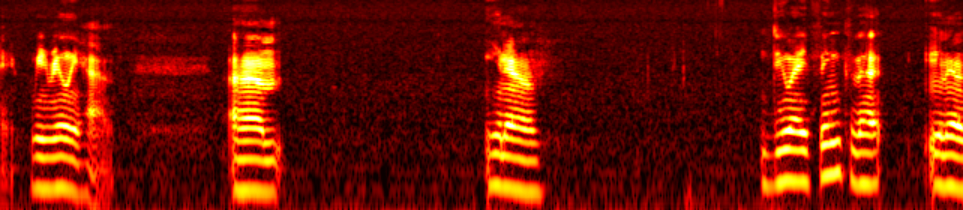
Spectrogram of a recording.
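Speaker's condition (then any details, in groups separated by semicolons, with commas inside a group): Cerebral palsy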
